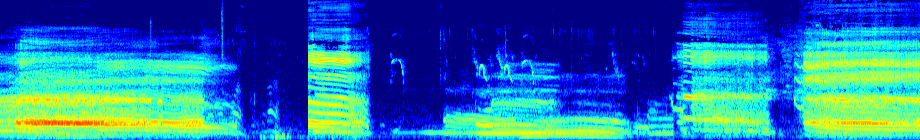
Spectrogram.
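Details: Camel vocalising while being milked by hand: loud, drawn-out nasal moans in several bursts separated by short pauses, with a quieter, lower groan in the middle and faint handling noises between calls.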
